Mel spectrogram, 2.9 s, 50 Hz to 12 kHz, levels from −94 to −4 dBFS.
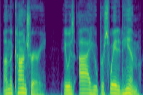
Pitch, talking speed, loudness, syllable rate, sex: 120 Hz, 190 wpm, -18 LUFS, 5.5 syllables/s, male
